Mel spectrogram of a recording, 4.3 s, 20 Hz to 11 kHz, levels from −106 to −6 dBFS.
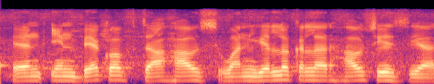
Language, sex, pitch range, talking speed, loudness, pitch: English, male, 120-130 Hz, 165 wpm, -15 LUFS, 125 Hz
